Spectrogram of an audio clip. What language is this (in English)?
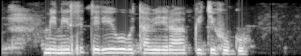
Kinyarwanda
